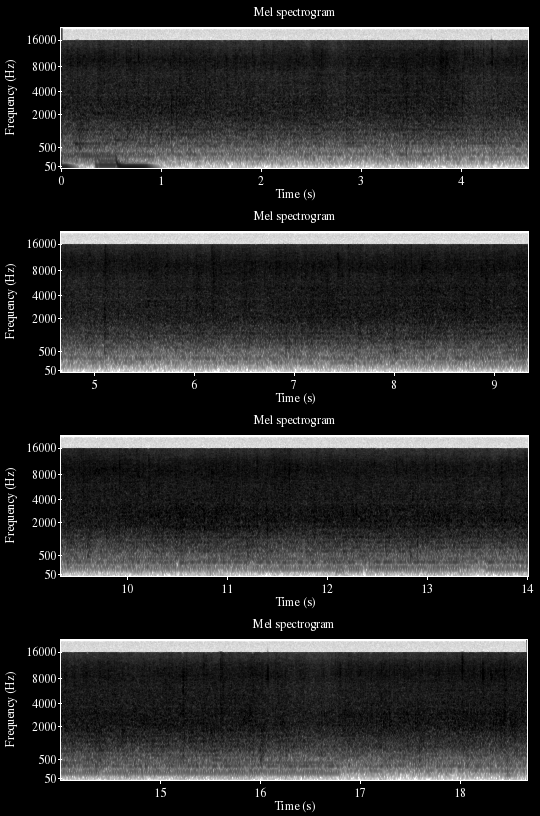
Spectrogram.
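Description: Marinated chicken strips, broccoli, bell pepper and onion frying in an oiled non-stick pan: a steady sizzling hiss.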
